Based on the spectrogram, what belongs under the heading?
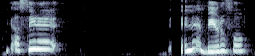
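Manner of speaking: sarcastic. Real, not acted. Mocking the view of a wall.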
